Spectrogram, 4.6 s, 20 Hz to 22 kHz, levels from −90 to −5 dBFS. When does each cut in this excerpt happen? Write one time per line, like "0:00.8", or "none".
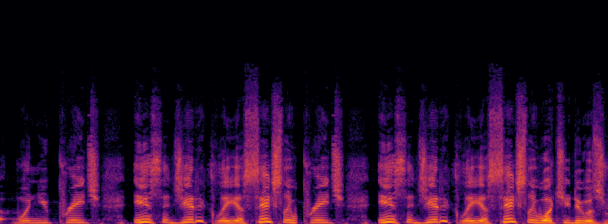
0:02.2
